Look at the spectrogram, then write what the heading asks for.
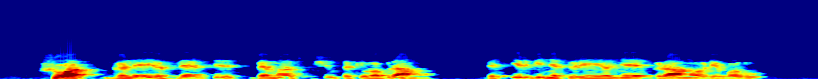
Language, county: Lithuanian, Panevėžys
